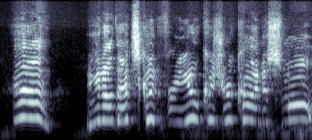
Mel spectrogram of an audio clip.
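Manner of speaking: very high-pitched, mocking big-baby voice. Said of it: "Why is your Pat McAfee voice such a high pitch?".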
